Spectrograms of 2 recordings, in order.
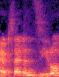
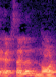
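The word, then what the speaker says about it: epsilon naught: ठीक है, और ये जीरो है नीचे, इसे एप्सिलॉन जीरो नहीं कहते, इसे एप्सिलॉन नॉट कहते हैं।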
